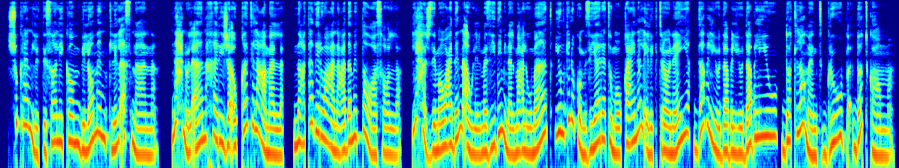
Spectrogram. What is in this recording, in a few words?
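Arabic, female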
